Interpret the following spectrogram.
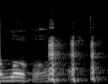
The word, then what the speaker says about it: Louisville: and I was told you have to say it like you have marbles in your mouth so Louisville so you got it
